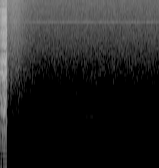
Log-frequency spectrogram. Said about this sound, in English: Excuse me, I guess I have the Rona because I'm coughing now.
